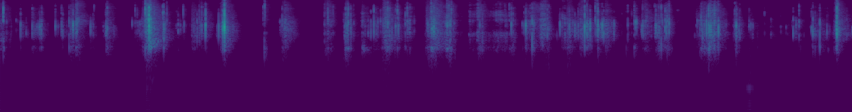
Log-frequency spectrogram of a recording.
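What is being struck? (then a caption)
Hard-shelled candy pieces in a plastic bowl. Fingers with grey painted nails rummage and stir through a pink plastic bowl full of capsule-shaped, hard-shelled red, orange and yellow candies. The result is a quiet, irregular stream of bright clicking and crunchy rattling bursts, with almost nothing low in the sound. The pieces clatter against each other and the bowl, and each burst dies away almost at once.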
